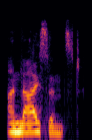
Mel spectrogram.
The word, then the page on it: unlicensed: Indian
